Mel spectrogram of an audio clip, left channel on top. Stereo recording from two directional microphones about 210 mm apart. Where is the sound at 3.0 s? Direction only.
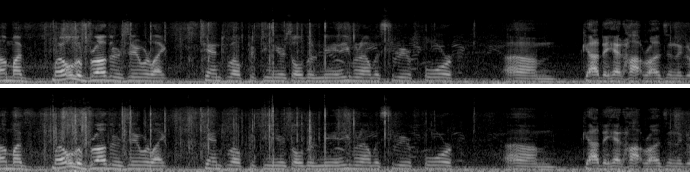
45° right (ahead or behind).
